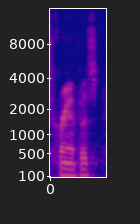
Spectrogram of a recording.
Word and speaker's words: Krampus: I don't, is that how you pronounce it? Is it the holiday movie about the evil goat demon? Yeah, that's Krampus.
